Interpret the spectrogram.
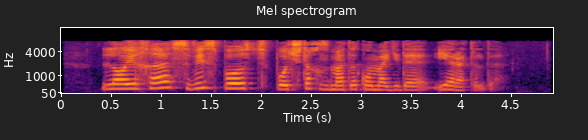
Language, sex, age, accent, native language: Uzbek, female, 18-24, Toshkent shahri, Uzbek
